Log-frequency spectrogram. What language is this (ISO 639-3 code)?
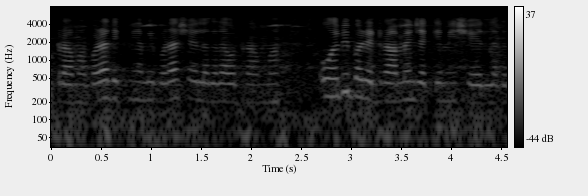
doi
